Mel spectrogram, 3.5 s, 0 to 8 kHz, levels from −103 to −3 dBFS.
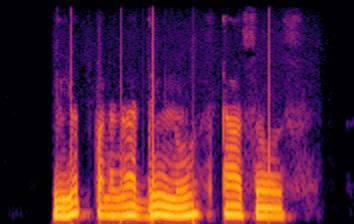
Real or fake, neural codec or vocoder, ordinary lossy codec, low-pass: real; none; MP3, 64 kbps; 7.2 kHz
